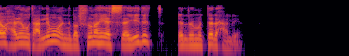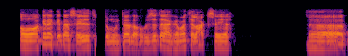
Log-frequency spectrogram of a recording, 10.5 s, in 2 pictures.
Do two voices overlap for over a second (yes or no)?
no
